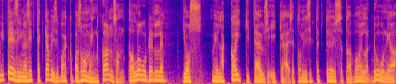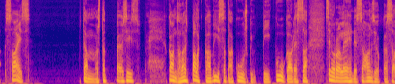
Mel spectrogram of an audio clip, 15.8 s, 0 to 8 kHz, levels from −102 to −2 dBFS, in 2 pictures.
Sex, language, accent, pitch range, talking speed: male, Finnish, native, 95-130 Hz, 90 wpm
